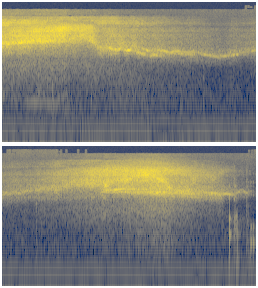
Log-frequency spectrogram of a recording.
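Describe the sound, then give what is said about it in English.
Howling winter storm wind, a continuous high, whistling whine that slowly dips and rises again in pitch, with a faint hiss underneath and no voices. “Sounds like a winter storm.”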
